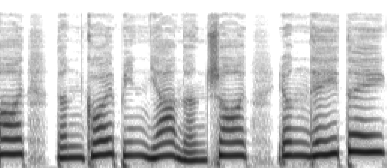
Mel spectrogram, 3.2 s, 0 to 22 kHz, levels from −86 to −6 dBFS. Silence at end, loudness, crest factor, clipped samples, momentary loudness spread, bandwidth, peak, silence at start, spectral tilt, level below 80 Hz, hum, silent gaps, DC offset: 0 s; -21 LUFS; 12 dB; under 0.1%; 7 LU; 16 kHz; -8 dBFS; 0 s; -6.5 dB/octave; -48 dBFS; none; none; under 0.1%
